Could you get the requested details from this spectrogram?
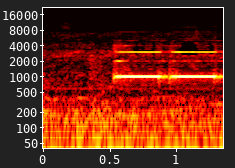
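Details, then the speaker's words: Two steady electronic beeps from an IV infusion pump alarm, patient thinks low battery or occlusion, while an adult cancer patient with a chest tumor awaiting surgery receives fluids in the ER for very low platelets. "I think there's some inclusion or something in the pump. I think it's just low battery."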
